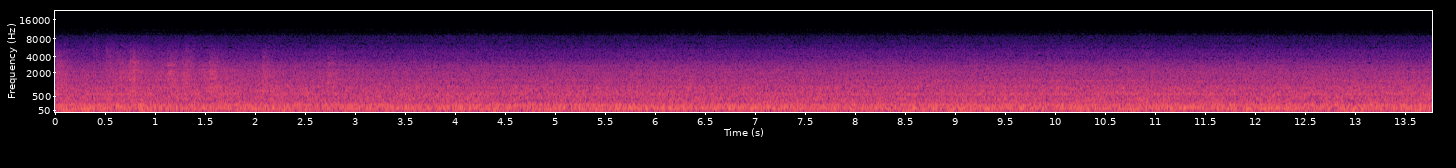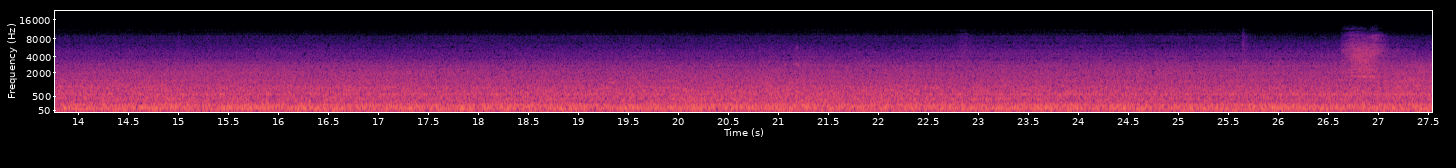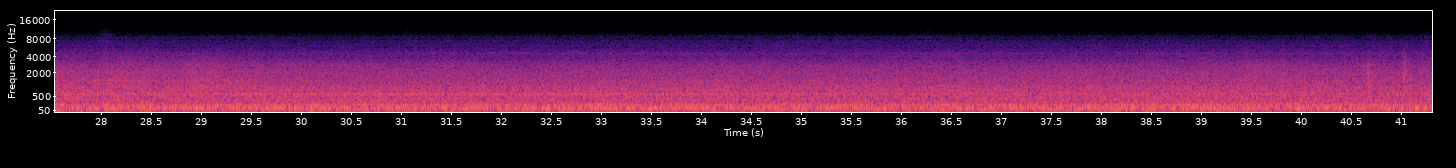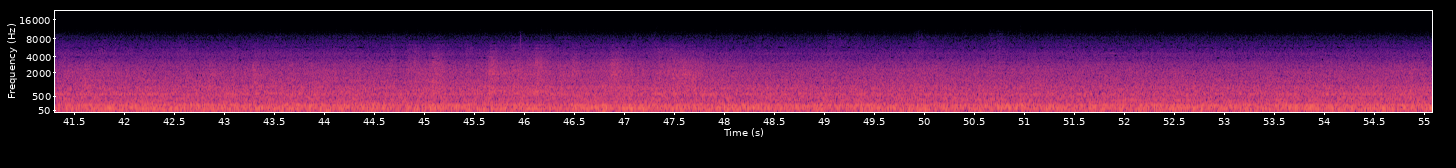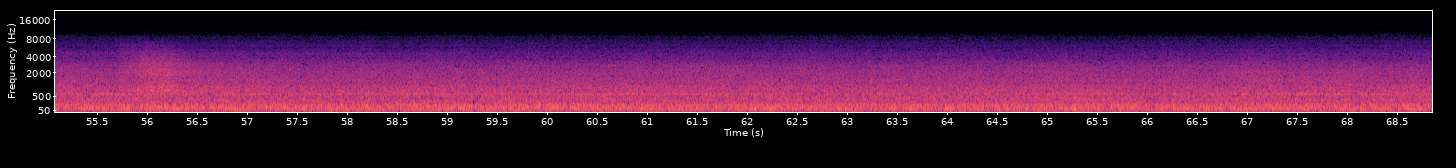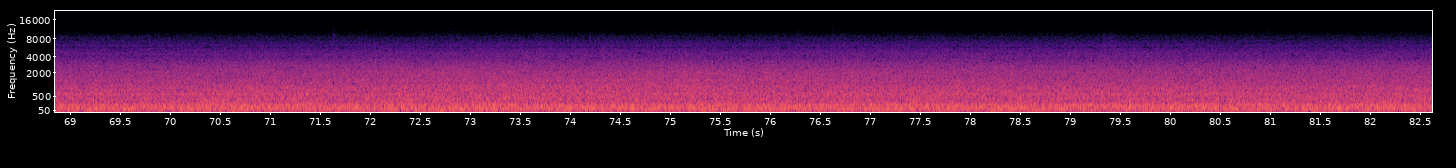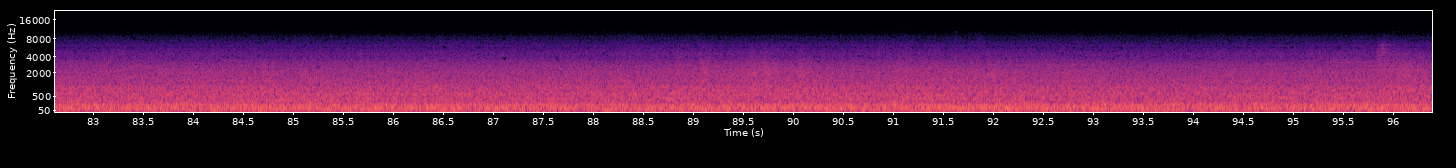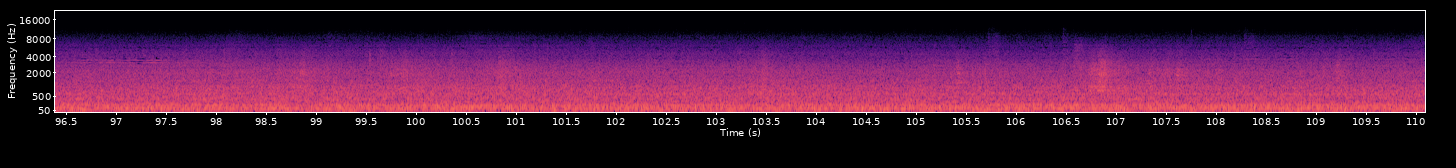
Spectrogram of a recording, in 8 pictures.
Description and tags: Room Tone Office Industrial Ambience 10
Ambience, Indoors, Industrial, Office, Room, Tone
